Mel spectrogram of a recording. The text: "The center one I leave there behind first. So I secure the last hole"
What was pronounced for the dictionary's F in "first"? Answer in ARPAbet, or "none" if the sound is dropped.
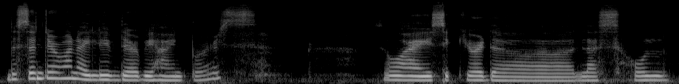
P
